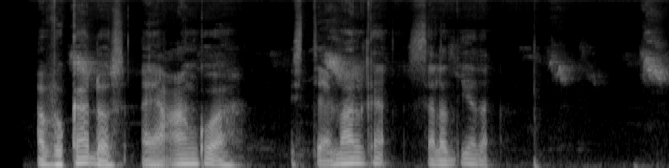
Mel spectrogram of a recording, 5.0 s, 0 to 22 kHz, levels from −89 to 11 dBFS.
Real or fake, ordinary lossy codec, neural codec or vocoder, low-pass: real; none; none; none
